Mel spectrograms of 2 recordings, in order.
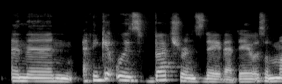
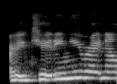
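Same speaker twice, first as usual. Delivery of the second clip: higher, quick exasperated retort; mock-incredulous, pitched up and hurried; retold incredulity; 8 semitones higher, faster than usual. Mother recounting her challenge to the detective, incredulous.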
